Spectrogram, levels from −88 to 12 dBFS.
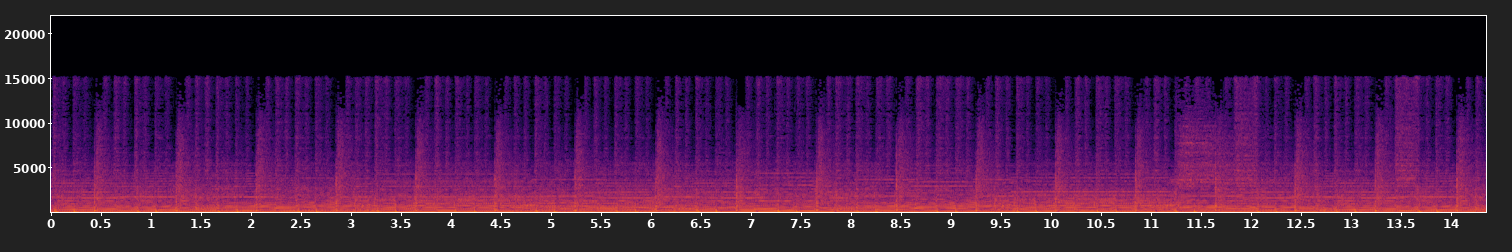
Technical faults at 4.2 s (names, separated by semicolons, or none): none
